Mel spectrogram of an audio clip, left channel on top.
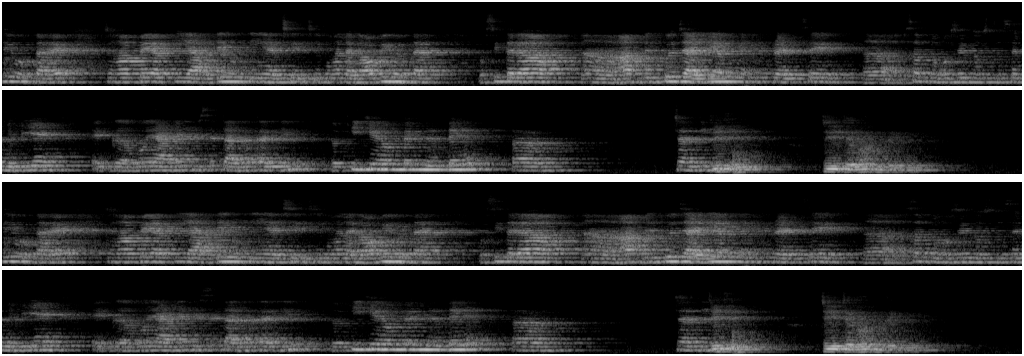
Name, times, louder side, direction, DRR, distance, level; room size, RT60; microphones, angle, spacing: voice 1, 0.0-4.4 4.8-13.2 13.5-15.0 15.3-15.8 16.9-17.5, left 1 dB, 35° left, -4 dB, 0.4 m, -29 dB
voice 2, 17.3-17.7 18.4-19.4, equal, 85° right, -4 dB, 0.7 m, -27 dB
3.5 x 2.0 x 2.3 m, 1.3 s
head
